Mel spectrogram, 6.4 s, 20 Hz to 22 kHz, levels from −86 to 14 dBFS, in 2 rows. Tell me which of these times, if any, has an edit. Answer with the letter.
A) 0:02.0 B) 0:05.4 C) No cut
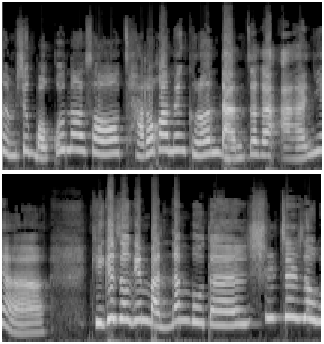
C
